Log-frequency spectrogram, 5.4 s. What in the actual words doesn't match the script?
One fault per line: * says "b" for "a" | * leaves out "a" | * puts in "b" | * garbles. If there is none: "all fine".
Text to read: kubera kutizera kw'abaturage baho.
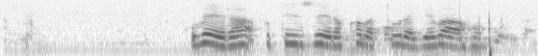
all fine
